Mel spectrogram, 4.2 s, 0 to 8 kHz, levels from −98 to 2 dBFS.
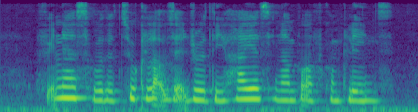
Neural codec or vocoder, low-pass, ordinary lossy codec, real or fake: codec, 16 kHz, 16 kbps, FreqCodec, larger model; 7.2 kHz; none; fake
